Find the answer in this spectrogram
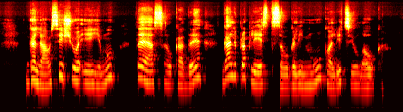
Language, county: Lithuanian, Klaipėda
